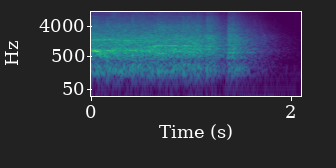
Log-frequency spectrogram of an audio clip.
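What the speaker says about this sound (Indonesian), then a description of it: "Tepuk tangan dulu kita." An audience at a Panjaitan clan gathering applauds during a speech, a dense burst of clapping that holds steady and then fades out to silence within about two seconds.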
